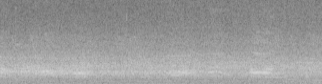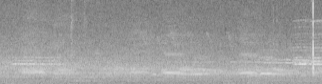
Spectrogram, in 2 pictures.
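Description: Steady outdoor background rumble and hiss, with birds calling over it again and again in short repeated calls.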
